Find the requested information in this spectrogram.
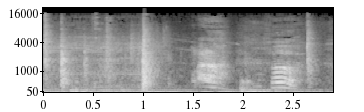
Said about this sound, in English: Hurry, get into the other room. Get into the other room. Close the door.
